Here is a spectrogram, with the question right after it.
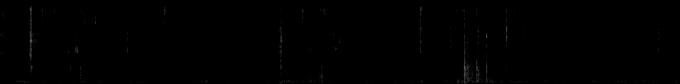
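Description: A metal utility blade carves a solid red bar of soap with a white core, held in the hand. Quiet, bright scraping and crinkly tearing rasps come in irregular bursts, with sharp little clicks as slivers break away and almost no low end.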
